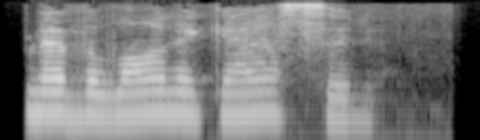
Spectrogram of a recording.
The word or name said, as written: mevalonic acid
